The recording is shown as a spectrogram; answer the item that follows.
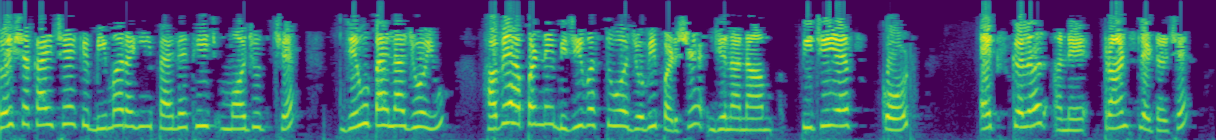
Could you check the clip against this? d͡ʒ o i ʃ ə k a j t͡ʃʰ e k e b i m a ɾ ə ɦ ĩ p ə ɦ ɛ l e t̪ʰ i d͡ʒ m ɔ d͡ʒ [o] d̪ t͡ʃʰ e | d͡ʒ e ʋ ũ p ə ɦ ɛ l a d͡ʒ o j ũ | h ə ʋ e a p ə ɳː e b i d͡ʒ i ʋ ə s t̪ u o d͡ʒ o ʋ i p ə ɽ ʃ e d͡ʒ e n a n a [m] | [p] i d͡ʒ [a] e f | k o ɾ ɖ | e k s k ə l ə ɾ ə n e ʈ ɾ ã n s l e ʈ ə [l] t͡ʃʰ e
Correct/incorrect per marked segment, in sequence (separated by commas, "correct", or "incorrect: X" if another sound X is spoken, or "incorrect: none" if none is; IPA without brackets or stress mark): incorrect: u, correct, correct, incorrect: i, incorrect: ɾ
